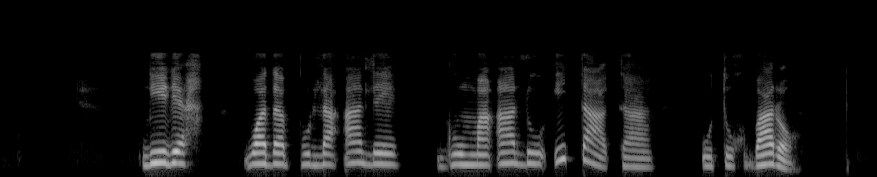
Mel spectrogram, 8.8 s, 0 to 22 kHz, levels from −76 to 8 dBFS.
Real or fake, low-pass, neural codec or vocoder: fake; 7.2 kHz; codec, 16 kHz, 2 kbps, FunCodec, trained on Chinese and English, 25 frames a second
